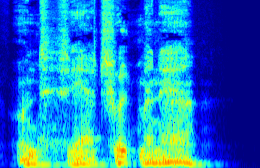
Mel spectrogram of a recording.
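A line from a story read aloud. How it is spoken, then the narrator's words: Whisper. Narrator (German): Der Verkäufer ... flüsterte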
